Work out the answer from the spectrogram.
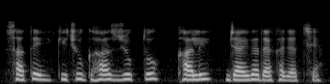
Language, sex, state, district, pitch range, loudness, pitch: Bengali, female, West Bengal, Purulia, 205-235 Hz, -24 LUFS, 225 Hz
